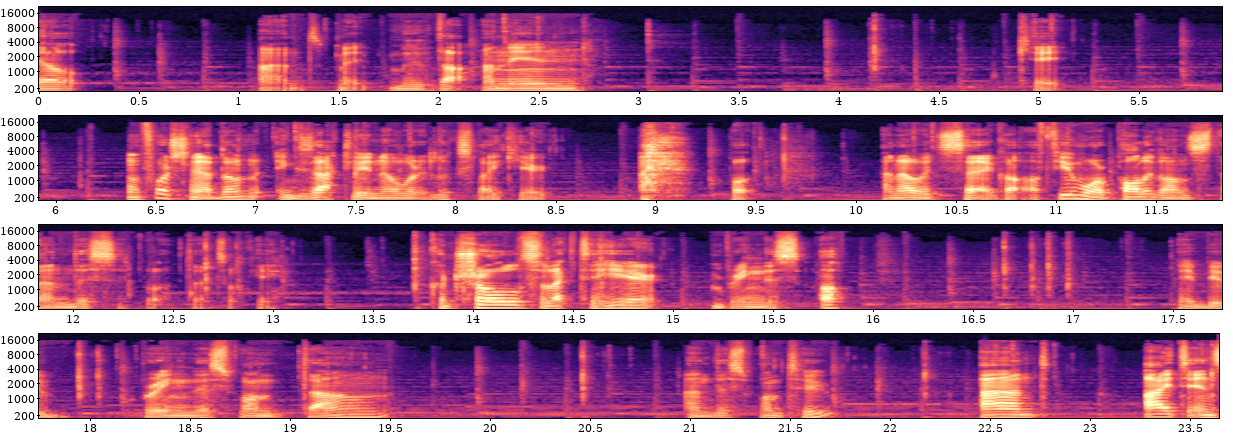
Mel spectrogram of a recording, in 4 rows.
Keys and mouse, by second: 1.2 click, 2.2 middle click, 3.1 middle click, 3.9 3, 4.8 click, 5.9 middle click, 6.4 3, 7.5-8.6 drag, 8.8 middle click, 9.3 2, 10.0 click, 10.8-11.9 drag, 12.0 middle click, 15.0-16.1 drag, 15.0 2, 16.3 2, 16.6 3, 17.0 click, 17.6 2, 17.8 click, 18.4-20.0 drag, 20.1 2, 21.1 click, 21.9 3, 22.5 middle click, 23.3 i.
